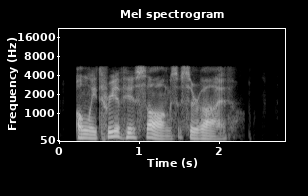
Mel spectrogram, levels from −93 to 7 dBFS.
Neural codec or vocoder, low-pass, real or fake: autoencoder, 48 kHz, 128 numbers a frame, DAC-VAE, trained on Japanese speech; 5.4 kHz; fake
